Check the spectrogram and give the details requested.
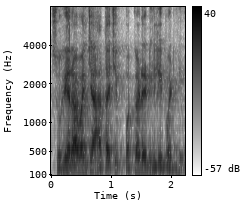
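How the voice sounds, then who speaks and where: A male storyteller reading a novel aloud in a dramatic, expressive way. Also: mid-range voice, a little fast. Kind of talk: novel read aloud with character voices. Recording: roomy echoey recording.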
